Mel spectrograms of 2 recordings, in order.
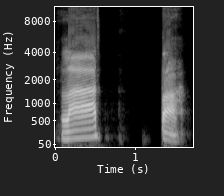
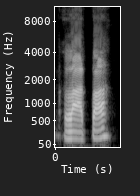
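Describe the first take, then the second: First: The t sound is held long and doubled. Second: The t sound is short and single. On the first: "Terkadang dibaca apa? Tasydid" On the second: "Terkadang dibaca ringan"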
